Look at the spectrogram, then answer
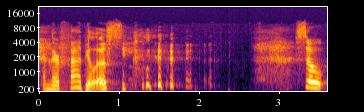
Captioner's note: giggling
